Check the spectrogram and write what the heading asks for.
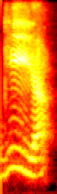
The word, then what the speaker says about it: guía: Por ejemplo, en guía no hay dictongo. ¿Por qué? Porque cuando acentuamos la palabra la la sílaba gui, ¿verdad? Ahí se rompe el dictongo y se separa esa sílaba en dos.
